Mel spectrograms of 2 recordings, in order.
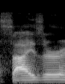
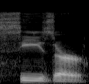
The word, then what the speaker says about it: Siser: like, "Wait a minute, it's not Siser and it's not Scissor." The company name is Caesar.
